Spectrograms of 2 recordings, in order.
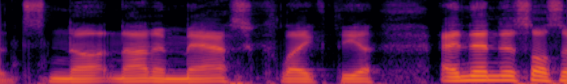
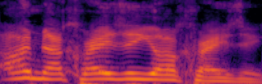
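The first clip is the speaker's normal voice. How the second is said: put-on, very high-pitched, furious outburst; 10 semitones higher, 4 dB louder than usual. Retelling what an angry patient shouted: imitating an angry patient. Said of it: "He got angry".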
